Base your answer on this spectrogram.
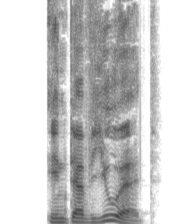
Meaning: second-person plural subjunctive I of interviewen
- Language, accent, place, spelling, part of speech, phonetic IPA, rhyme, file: German, Germany, Berlin, interviewet, verb, [ɪntɐˈvjuːət], -uːət, De-interviewet.ogg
